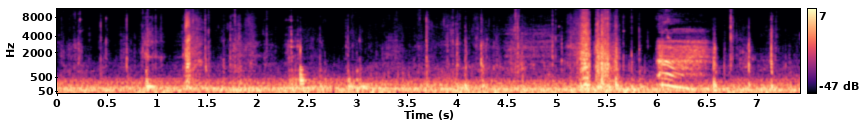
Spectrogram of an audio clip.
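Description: Scattered clicks and knocks of hands handling an insulated fish bag on a plastic fishing kayak, over a steady low rumble. About six seconds in, a short sound falls in pitch.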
